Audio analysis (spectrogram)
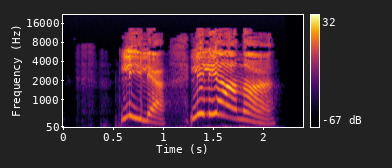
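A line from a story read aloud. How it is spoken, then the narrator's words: Desperate shout. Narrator (Russian): выкрикнула отчаянно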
